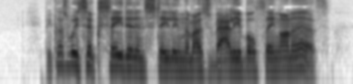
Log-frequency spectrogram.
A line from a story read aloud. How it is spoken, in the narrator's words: Miranda said quickly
